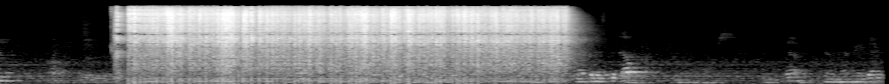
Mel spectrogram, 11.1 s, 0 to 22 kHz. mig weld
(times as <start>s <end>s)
1.4s 7.4s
